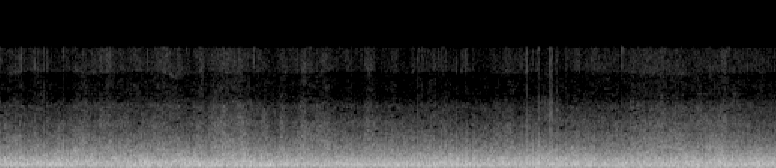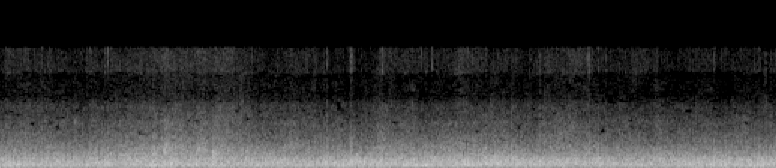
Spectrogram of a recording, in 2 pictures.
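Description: Passenger train coaches running at speed, heard from aboard: a steady rush of wheels on rails mixed with wind.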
